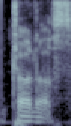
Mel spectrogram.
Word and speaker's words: todos: Wonder if the S is silent. No, the S isn't silent.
